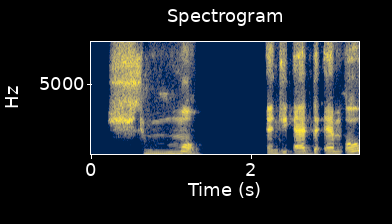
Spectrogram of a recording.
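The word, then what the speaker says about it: שמו: So the root of the word is Shem, but the pronunciation is dictated by this, that shewa, the two dots going down, which means don't say the segol, the chataf segol, don't say it, just say Shmo.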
